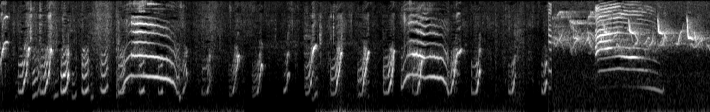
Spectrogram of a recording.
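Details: Kittens chasing butterflies on grass; a rapid run of short clicking chirps fills the background while three arched, wavering meows rise above it.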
